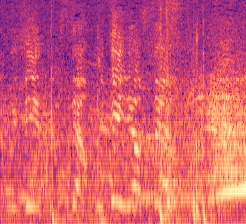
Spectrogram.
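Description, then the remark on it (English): A basketball bounces on a wooden court, about five hollow thumps at an uneven dribbling pace, with high squeaky chirps and faint crowd noise in the background. “This is the ball when it bounces, the sound that it makes, the smell of the basketball, the nets, when you shoot the ball and it goes right through the net, the sneakers as they squeak on the wood.”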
